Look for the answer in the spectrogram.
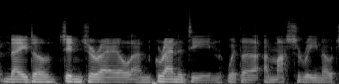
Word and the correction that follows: maraschino: cherry. Or a maraschino cherry. I always say that wrong.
